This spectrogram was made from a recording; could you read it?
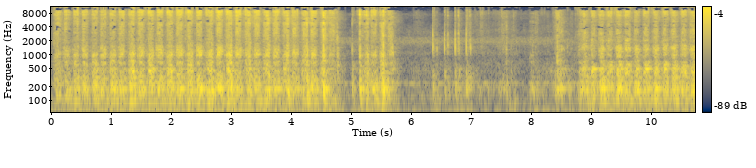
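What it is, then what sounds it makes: Plaster dig block being scraped. A solid blue plaster block from a dig kit, held by the fingertips, is scraped with a blue plastic pick in quick, steady rasping strokes. The scraping fades to a few sparse scratches midway, then resumes its rapid rhythm as chalky crumbs fall away.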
